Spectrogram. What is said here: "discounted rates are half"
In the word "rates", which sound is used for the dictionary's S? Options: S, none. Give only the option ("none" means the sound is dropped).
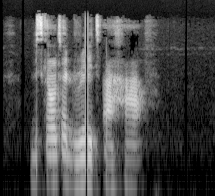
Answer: none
